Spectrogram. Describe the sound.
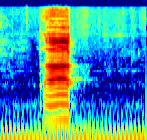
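A single short, voiced burp from someone who has had a couple of beers, fairly loud, lasting a fraction of a second over a steady low background hum.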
